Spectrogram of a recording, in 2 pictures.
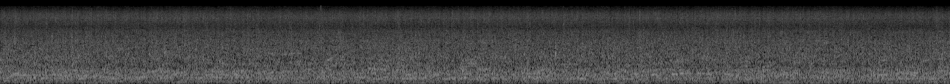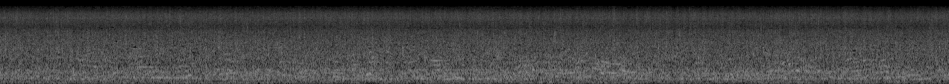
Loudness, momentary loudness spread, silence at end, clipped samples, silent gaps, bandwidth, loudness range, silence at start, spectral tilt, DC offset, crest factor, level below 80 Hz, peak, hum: -31 LUFS; 1 LU; 0 s; under 0.1%; none; 16.5 kHz; 0 LU; 0 s; -2 dB/octave; under 0.1%; 16 dB; -56 dBFS; -16 dBFS; none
